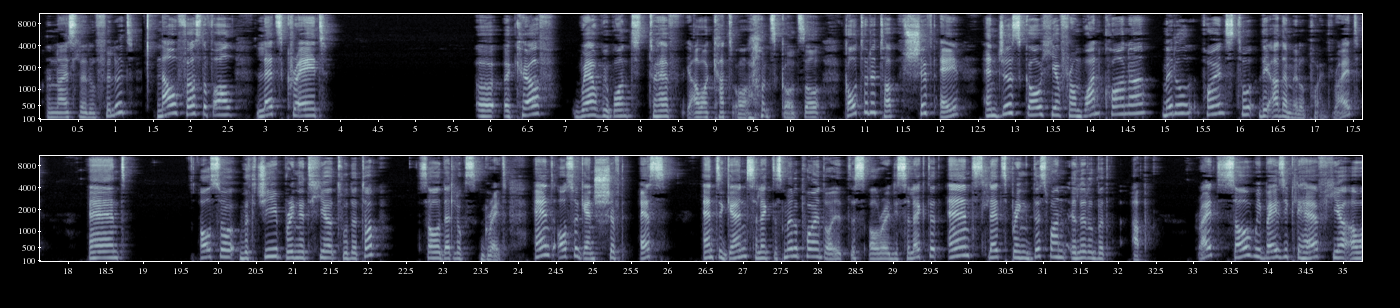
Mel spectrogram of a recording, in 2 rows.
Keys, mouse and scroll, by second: 11.5 a, 16.1 middle click, 19.6 g, 21.1 middle click, 25.6 s, 27.2 g, 33.3 2.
